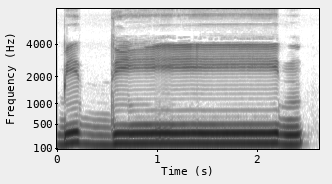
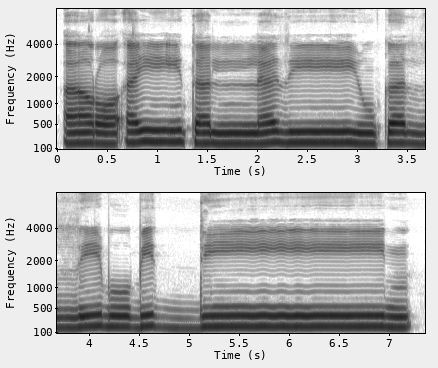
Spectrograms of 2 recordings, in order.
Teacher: بالدین کے اوپر مد عارض ہو رہی ہے، اس مد کو 3 الف کے برابر کھینچ کر پڑھیں گے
